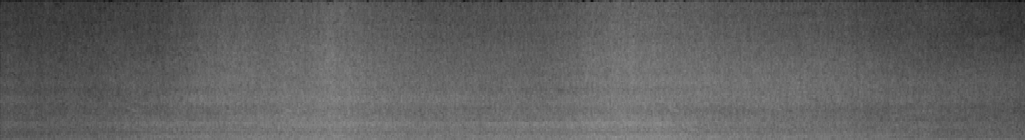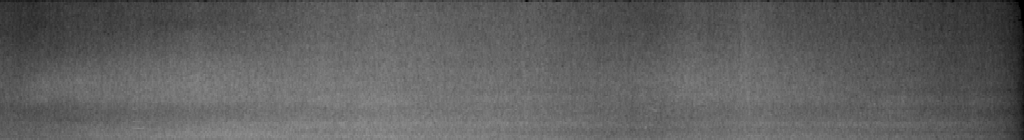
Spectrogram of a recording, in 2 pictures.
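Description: A rushing noise like waves washing, swelling and receding in slow surges every few seconds, then fading out at the end.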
